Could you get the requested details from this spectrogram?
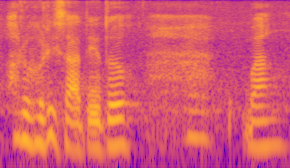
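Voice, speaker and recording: An older woman with a low voice speaks as a guest in a TV studio interview. She tells her story in a lively way and laughs often. A faint hiss sits under her voice. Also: measured pace, creaky. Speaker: doctor and guest. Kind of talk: talk show interview.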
